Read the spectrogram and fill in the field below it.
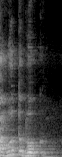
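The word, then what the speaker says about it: हुतभुक: हुत भुक हलंत है यहां पर यानी कि आधा ही क है क को जल्दी साउंड कर देना है तो हो जाएगा हुत भुक हुत भुक ठीक है जी हुता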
